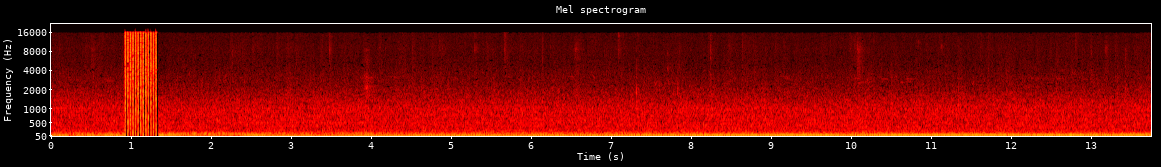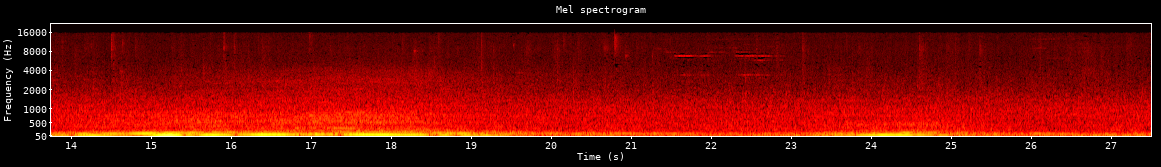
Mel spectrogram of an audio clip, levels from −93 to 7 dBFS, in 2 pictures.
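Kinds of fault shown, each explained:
Compressed stream played as audio: for roughly 0.92 to 1.34 s the sound gives way to harsh, very loud chattering static. That's an AC-3 bitstream being treated as plain samples instead of being decoded. Each coded frame comes out as an 8 ms burst of noise followed by digital silence, repeating 31.25 times a second, which makes that rapid rattling texture. The density of the bursts points to a 384 kbps stream.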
